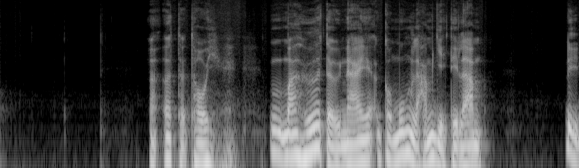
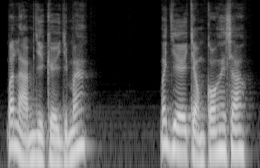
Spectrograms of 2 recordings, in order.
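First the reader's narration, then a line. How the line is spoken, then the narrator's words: Shouting in irritation. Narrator (Vietnamese): Tú thấy chướng mắt nên la lên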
